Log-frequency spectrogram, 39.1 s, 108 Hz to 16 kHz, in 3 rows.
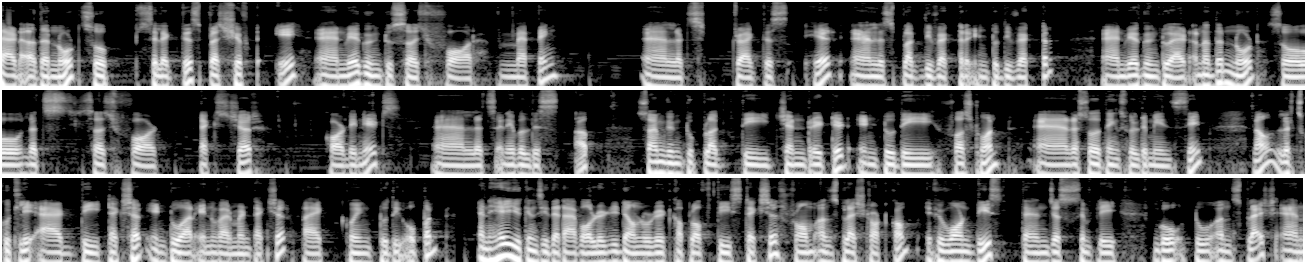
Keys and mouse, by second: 0.8 middle click, 0.9 click, 2.3 shift+a, 5.8 p, 7.2 click, 9.1-11.3 middle drag, 11.8 shift+a, 19.8-21.5 alt+shift+right drag, 26.5 alt+shift+middle click, 36.3-37.5 middle drag.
